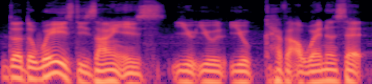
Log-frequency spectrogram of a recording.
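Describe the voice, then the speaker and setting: A Malaysian man with a very low voice hosts a podcast discussion. He speaks in a casual, thoughtful way, circling back and repeating words while he works through an idea. His English carries a clear Malaysian accent. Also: lively intonation, normal speed, mellow. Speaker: podcast host.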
